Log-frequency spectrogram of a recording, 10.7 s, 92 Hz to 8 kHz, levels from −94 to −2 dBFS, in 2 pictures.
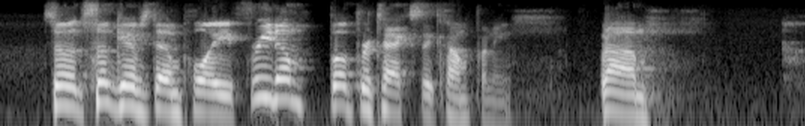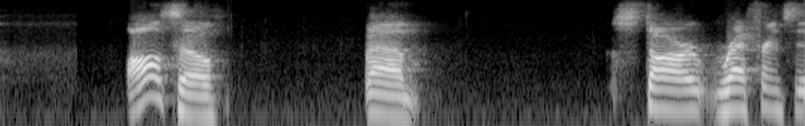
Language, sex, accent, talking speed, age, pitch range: English, male, American, 90 wpm, 30-49, 145-210 Hz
